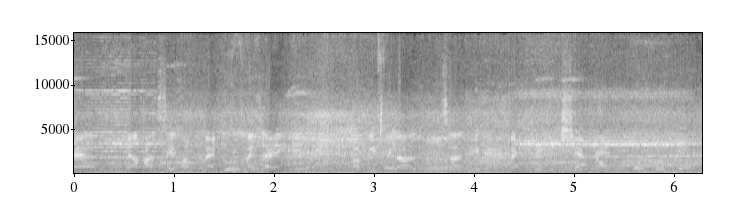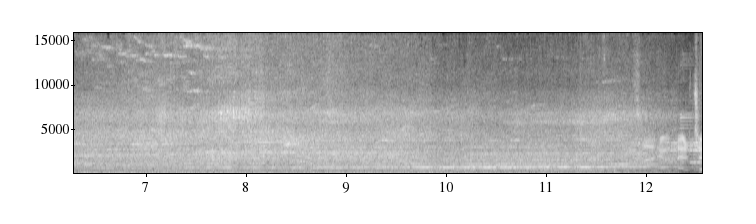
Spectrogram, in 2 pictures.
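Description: Auto-rickshaw ride: the engine and road traffic running steadily underneath, with voices over them.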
